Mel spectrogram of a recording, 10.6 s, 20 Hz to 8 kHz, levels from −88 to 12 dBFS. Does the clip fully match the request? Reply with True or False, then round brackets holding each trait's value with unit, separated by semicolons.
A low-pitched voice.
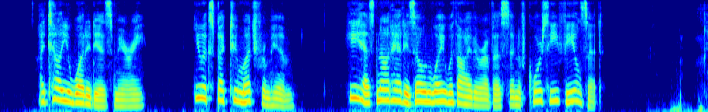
False (205 Hz)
